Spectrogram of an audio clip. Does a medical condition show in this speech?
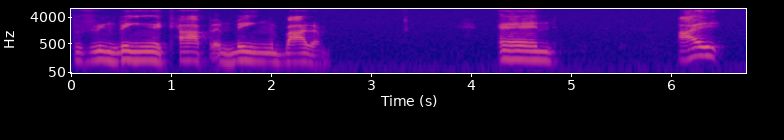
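Yes: cerebral palsy; cerebral palsy known since childhood; others sometimes ask why speech sounds funny or different, host hears New York accent, no typical CP voice.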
